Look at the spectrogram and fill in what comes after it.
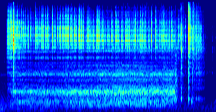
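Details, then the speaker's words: Adult demonstrating an incentive spirometer, breathing in really fast after a slow inhalation; about four seconds of steady rushing, rattling airflow through the plastic device, ending in two clicks. "It's creeping up. It's just barely creeping up, because I wasn't breathing in very fast. Whereas I breathe in really fast,"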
